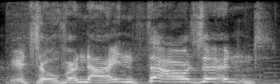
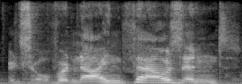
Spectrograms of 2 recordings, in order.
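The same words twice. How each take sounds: First: It is yelled loudly in a raspy character voice. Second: It is said without yelling, at lower volume. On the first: "That's my best Nappa and Vegeta impression" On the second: "I can't do that like the yell"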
